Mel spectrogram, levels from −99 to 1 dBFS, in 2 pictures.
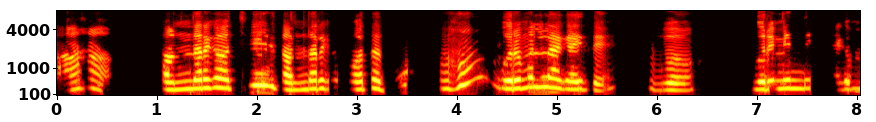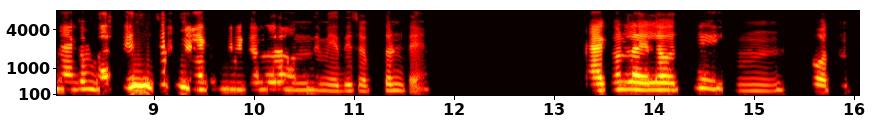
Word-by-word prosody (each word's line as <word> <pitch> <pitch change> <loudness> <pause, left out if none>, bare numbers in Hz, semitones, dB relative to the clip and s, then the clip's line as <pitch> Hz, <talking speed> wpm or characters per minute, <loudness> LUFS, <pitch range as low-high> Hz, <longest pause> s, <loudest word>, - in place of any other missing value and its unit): ఆహా! 290 +2 -6 0.7
తొందరగా 290 +5 +5
ఒచ్చి 400 +8 -1 0.3
తొందరగా 275 +3 +2
పోతది. 265 -1 0 0.5
హుహు. 285 +8 +2 0.4
ఉరుముల్లాగైతే 295 -5 +4 0.7
ఓహ్! 230 0 -4 0.7
'ఉరిమింది 290 +2 +2 0.2
మేఘం 260 +2 -6
మేఘం 265 +1 -7
వర్షించి 370 - 0 0.2
మేఘం 260 -1 -5
మేఘంలా' 255 +1 -10
ఉంది 240 0 -16
మీది 210 0 -12
జెప్తుంటే. 220 +2 -14 1.7
బ్యాక్‌గ్రౌండ్‌లో 250 +4 0
ఇలా 245 0 0
ఒచ్చి 305 +5 -13 0.3
హ్మ్. 215 -1 -21 0.4
పోతుంది. 215 - -9
265 Hz, 80 wpm, -23 LUFS, 245-295 Hz, 1.7 s, తొందరగా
